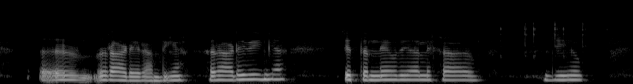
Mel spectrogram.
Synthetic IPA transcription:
ɾaːɽeːɾãːnd̪ɪːãːɾaːɽeːʋiːɪjãː | t͡ʃɪt̪ːəɾnẽːoːd̪eːaːlɪkʰaː | d͡ʒiːõː

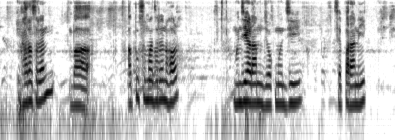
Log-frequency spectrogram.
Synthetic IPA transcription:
ɡʱaɾɔsɾenba | t̪usumad͡zɾenɦɔɽ | mənd͡ʒʱiɦaɽamd͡ʒɔkmənd͡ʒʱi | sepaɾanik̚

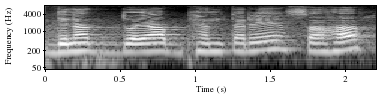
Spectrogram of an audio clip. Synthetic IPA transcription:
d̪inət̪̚d̪wɔjabʱjɐnt̪ɾesəɦ

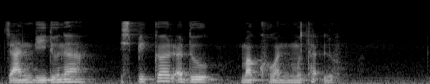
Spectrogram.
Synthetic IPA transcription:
t͡ʃanbidunɐ | spikɐɾɐdumɐkʰonmutʰɐt̚lu

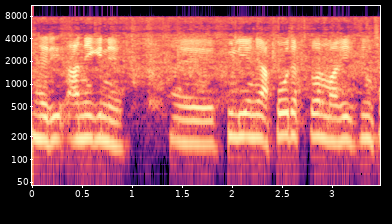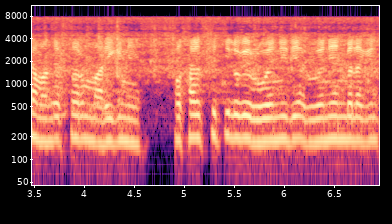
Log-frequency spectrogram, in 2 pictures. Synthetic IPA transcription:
ɦeɾianiɡinɛ | tulianiakɔwtɛp̚tɔaɹmaɹikinsamandɛp̚tɔaɹmaɹiɡinɛ | pɔtʰaɾɔtsʰetilɔɡɛɹuɛnidiɹuenijanbalaɡi

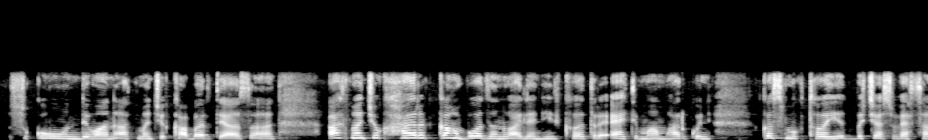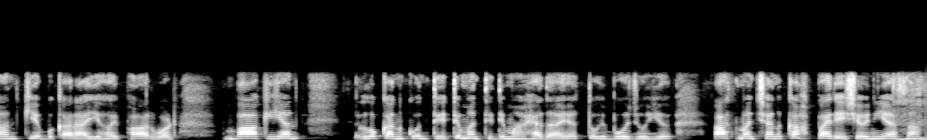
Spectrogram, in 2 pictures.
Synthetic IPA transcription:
sukuːnd̪iʋaːna̰ːt̪mɐnt͡ʃʰukkʰɐbɐɾt̪iaːsa̰ːnaːt̪ʰmɐnt͡ʃukʰhɐɾkɐ̃ɦboːd͡zɐnʋaːlʲɐnikʰəːt̪ɾɨʔɐht̪imaːmɦɐɾkunʲkɐsmukʰt̪ʰəːjɨt̪̚bɨt͡ʃɐsʋɐsaːnkiəbɨkɐ̰ɾaːjiɦɐːjpʰa̰ːɾʋəɖbaːkjɐn | lukɐnkunt̪it̪imɐnt̪id̪imaːɦɐd̪aːjɐ̰t̪t̪ːuɦibuːd͡ʒuːjiaːt̪mɐnt͡ʃʰɐnkɐ̃ɦpɐɾeːʃəːnjɐsaːn

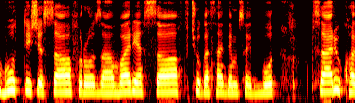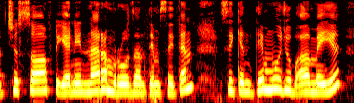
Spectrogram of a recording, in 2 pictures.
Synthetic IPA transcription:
buːt̪̚ʰːit͡ʃʰisaːpʰɾoːzaːnʋɐɾʲjaːsaːpʰt͡ʃʰuɡɐsãːnt̪̬imsɐt̪buːt̪̚ʰ | saːɾjukʰɐt̪̚t͡ʃʰisaːpʰʈjaːninɐɾɐmɾoːzaːnt̪imsɐt̪ɐnsɨkint̪imːud͡ʒubɐmejɨ

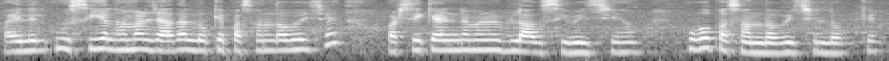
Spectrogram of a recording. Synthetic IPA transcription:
kəɦilelusijəlɦəməɾd͡ʒjad̪alokːepəsə̃nd̪əbɛt͡ʃʰɛ | ɔɾsikɛɳɖəmənmeblabsibɛt͡ʃʰɛɦəm | uɦopəsənd̪ʱəbɛt͡ʃʰɛlokːe

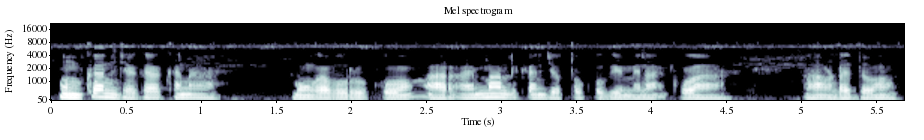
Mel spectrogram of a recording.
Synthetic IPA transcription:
unkand͡ʒaɡakana | bɔŋɡabuɾukɔaɾajmalɛkand͡ʒɔt̪ɔkɔɡɛmɛnaʔkɔa | aʔɔ̃ɖɛd̪ɔ

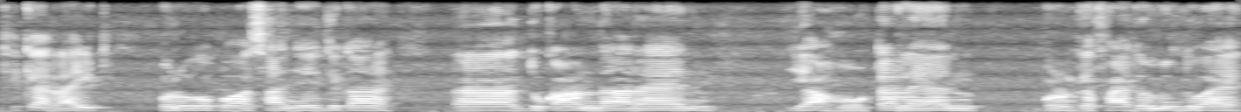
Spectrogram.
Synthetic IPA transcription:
ʈʰiːkaːɾaːɪʈ | ɦʊnəkʰoːpoɐsãːɲd͡ʑed͡ʑeːka | d̪ʊkaːnd̪aːɾaːɦɪnɪ̆jaɦoːʈəlaːɦɪnɪ̆ | ɦʊn̤ənɪkʰeːfaːɪd̪omɪlə̃nd̪oaːɦeː

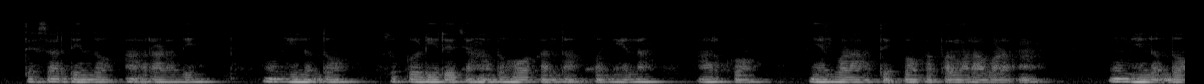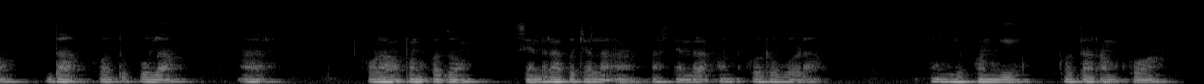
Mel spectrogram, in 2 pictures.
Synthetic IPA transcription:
t̪ɛsaɾd̪ind̪ɔaʔɾaɽad̪in | unɦilɔʔd̪ɔsupəɽiɾɛd͡ʒaɦãʔd̪ɔɦɔwakand̪aʔkɔɲɛlaːɾkɔ | ɲɛlbaɽat̪ɛʔ̚kɔɡapʰalmaɾabaɽa̰ʔa | unɦilɔʔd̪ɔd̪aʔkɔd̪upulaː | ɾ | kɔɽaapɔnkɔd̪ɔsɛnd̪ɾakɔt͡ʃalaʔaaɾsɛnd̪ɾakʰɔnkɔɾubəɽa | und͡ʒɔkʰɔnɡɛkɔd̪aɾamkʰɔwa

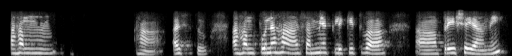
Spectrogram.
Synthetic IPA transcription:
ɐɦɐm | ɦãːɐst̪uɐɦɐmpunɐɦɐsɐmjɐklikit̪ʋɐ | pɾeːʂɐjaːmi

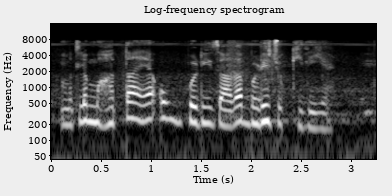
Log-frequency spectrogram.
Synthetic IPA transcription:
mət̪ləbməɦət̪ːãːɛːʔoːbəɽiːzjaːd̪aːbəɽiːt͡ʃʊkːiːd̪iːɦɛː

